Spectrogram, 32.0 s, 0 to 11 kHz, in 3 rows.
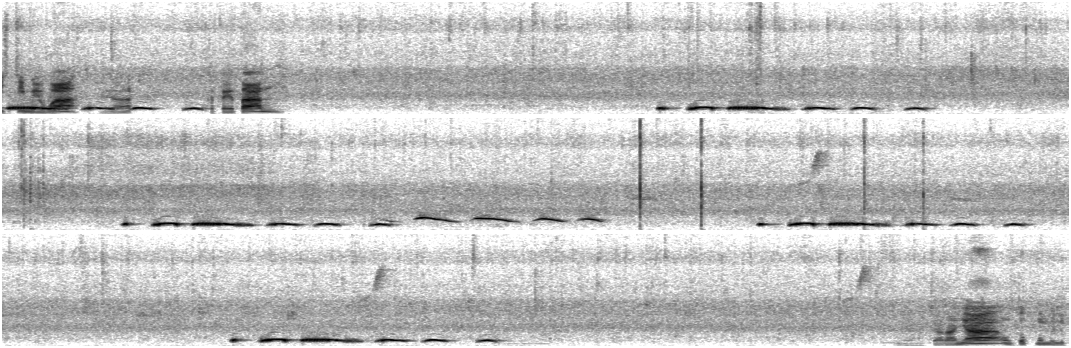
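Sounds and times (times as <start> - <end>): dove cooing: 0.0 - 2.2, 6.6 - 9.5, 11.8 - 16.8, 18.2 - 21.1, 23.6 - 27.0.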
